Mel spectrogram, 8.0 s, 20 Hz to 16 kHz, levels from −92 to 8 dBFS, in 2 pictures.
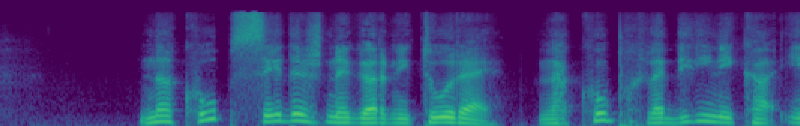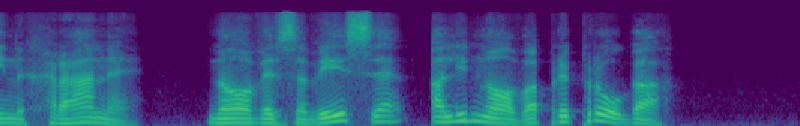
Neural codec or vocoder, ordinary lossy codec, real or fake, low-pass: codec, 16 kHz in and 24 kHz out, 0.6 kbps, FocalCodec, streaming, 4096 codes; MP3, 64 kbps; fake; 10.8 kHz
